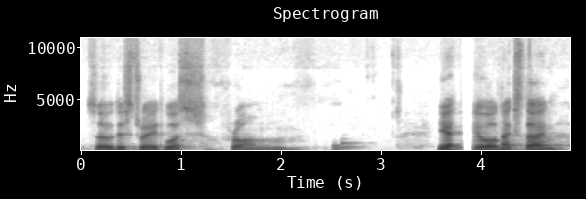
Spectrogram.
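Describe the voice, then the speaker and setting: Gravelly-voiced man on a live stream. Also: mid-range voice, steady tone, faint music behind. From Belgium. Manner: casual, halting, reads chat aloud with fillers. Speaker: day trader streaming live. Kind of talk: live-stream trading commentary.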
